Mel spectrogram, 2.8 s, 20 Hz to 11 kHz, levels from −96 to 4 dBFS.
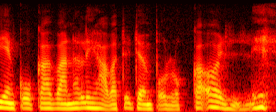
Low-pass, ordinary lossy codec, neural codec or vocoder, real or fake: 9.9 kHz; none; none; real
